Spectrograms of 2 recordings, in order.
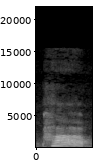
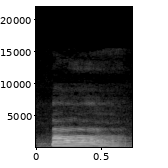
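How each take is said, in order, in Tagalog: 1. Ang p ay binibitawan na may kasamang hangin. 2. Ang p ay binibitawan na walang kasamang hangin. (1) "May H sa dulo" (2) "wala siyang H"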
